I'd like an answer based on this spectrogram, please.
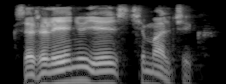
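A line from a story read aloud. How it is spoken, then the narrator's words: Sad sigh, old man. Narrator (Russian): грустно вздохнул старик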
